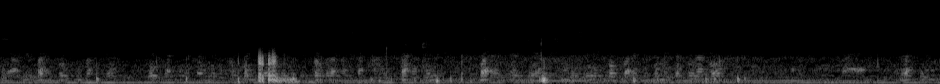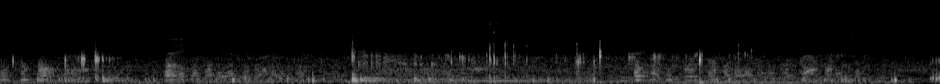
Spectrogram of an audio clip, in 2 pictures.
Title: Stomach Noises 3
